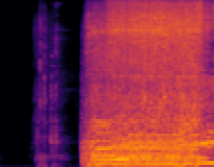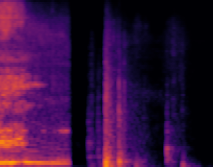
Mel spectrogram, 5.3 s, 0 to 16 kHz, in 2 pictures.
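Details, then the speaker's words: Stihl FS40C trimmer after fitting a new, properly gapped NGK CMR6H spark plug in place of the oily, carbon-fouled one: catches on the first pull and runs at a high buzz briefly; normal start. "Well, I wasn't expecting it to start like that."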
